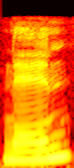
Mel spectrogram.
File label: "nen9", taiwanese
